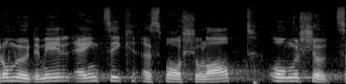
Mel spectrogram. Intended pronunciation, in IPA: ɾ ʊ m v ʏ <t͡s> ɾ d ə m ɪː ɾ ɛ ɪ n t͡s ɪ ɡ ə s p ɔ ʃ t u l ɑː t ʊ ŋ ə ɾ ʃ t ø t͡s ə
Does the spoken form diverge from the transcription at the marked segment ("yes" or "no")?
yes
